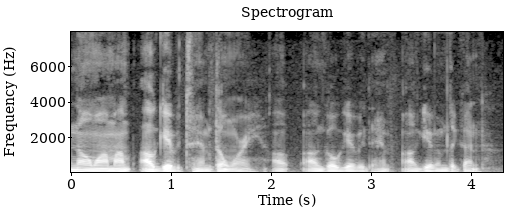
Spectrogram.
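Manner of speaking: acted, frightened voice, tripping over words. Retelling answering his mom while terrified: imitating own scared voice. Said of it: "But I'm so scared".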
